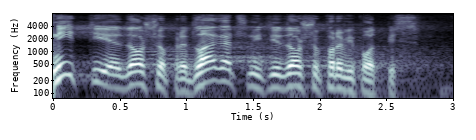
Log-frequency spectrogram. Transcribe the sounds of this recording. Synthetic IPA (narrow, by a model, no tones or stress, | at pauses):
nit̪ijed̪o̞ʃaopɾed̪lˠaːɡat͡ʃnit̪ijed̪o̞ʃaopr̩ʋipot̪̚pis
